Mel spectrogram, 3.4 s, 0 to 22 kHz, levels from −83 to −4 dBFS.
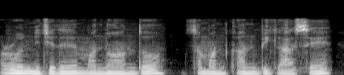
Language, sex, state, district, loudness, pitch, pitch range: Nagamese, male, Nagaland, Kohima, -16 LUFS, 100 Hz, 100-105 Hz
